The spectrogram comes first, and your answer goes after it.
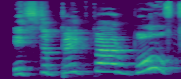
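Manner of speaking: high frightened cry; Percy crying out at the sight of the wolf. A narrator's reading. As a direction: cry out in alarm. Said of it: "he cried".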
